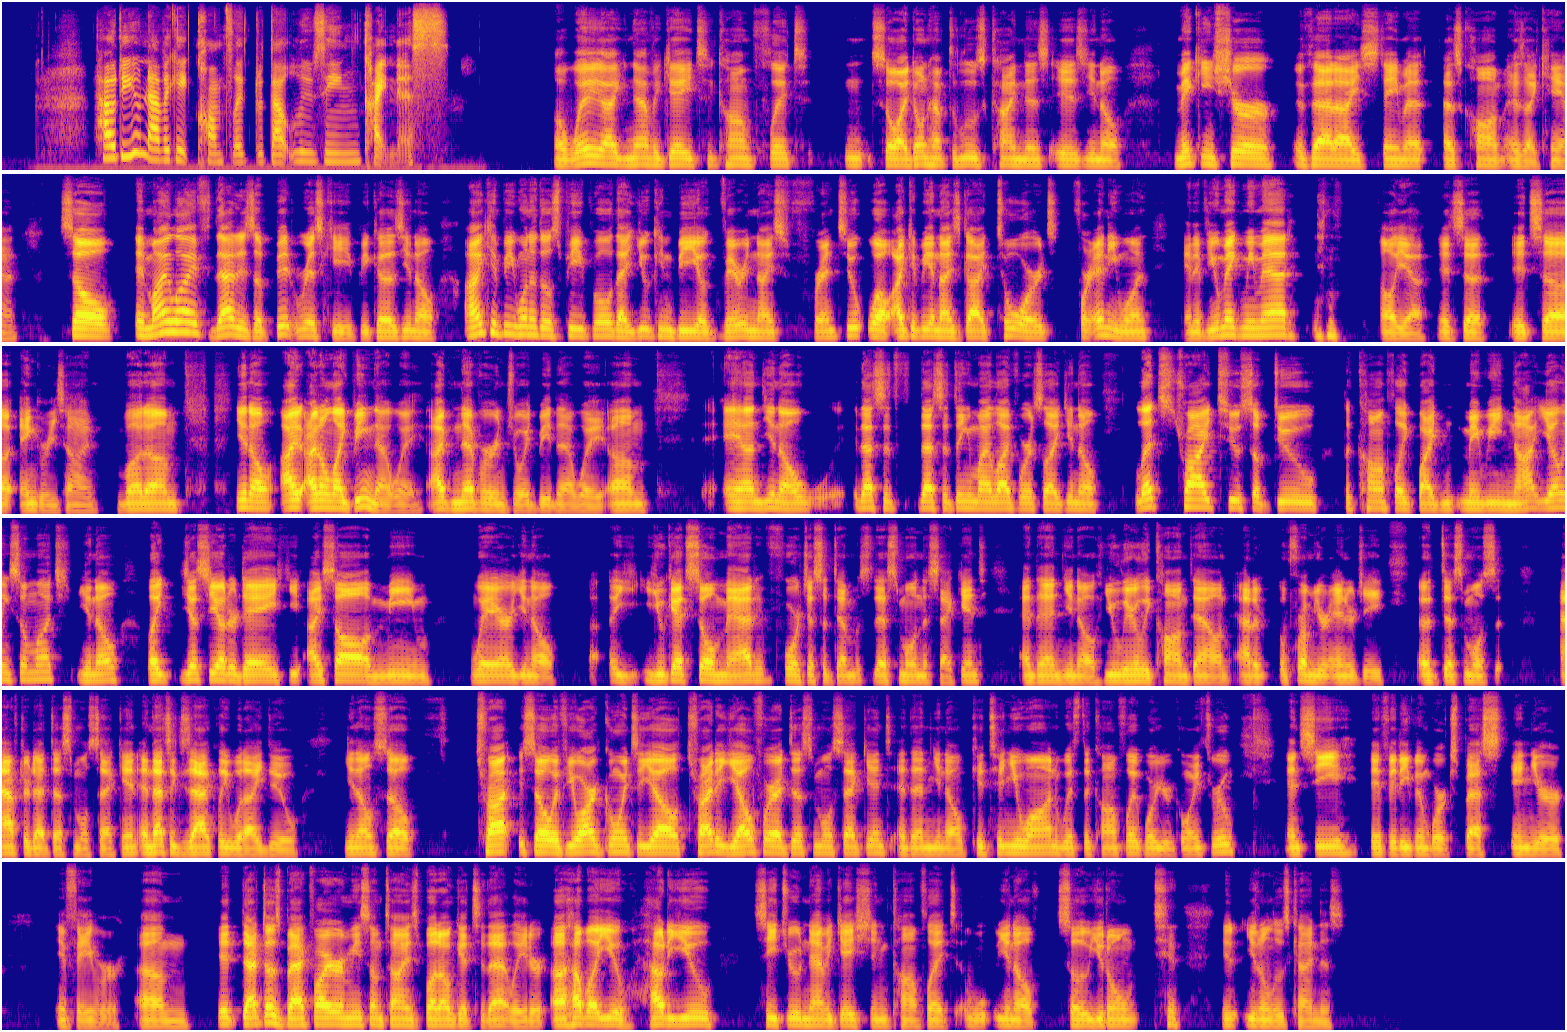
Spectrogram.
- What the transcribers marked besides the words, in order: other background noise; giggle; chuckle
- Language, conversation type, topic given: English, unstructured, How do you navigate conflict without losing kindness?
